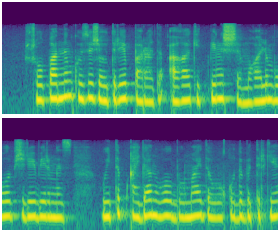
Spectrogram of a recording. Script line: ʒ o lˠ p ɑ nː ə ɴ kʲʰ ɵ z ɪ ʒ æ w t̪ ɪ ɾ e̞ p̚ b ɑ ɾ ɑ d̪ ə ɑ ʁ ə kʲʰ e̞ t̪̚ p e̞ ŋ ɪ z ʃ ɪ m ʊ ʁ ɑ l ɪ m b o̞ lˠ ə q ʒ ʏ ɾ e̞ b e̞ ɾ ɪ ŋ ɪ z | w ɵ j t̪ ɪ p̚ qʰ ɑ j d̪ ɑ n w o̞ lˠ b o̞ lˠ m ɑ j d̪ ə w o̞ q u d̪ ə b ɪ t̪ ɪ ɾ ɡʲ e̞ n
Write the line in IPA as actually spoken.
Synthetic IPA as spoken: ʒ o lˠ p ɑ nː ə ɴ kʲʰ ɵ z ɪ ʒ æ w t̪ ɪ ɾ e̞ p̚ b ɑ ɾ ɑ d̪ ə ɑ ʁ ɑ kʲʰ e̞ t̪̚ p e̞ ŋ ɪ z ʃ ɪ m ʊ ʁ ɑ l ɪ m b o̞ lˠ ə p ʒ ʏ ɾ e̞ b e̞ ɾ ɪ ŋ ɪ z | w ɵ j t̪ ɪ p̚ qʰ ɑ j d̪ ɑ n w o̞ lˠ b o̞ lˠ m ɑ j d̪ ə w o̞ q u d̪ ə b ɪ t̪ ɪ ɾ ɡʲ e̞ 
